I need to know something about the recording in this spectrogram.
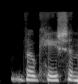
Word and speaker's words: VOcation: That's spelled just like vocation, the word, but it's vocation, like voiceover. VO stands for voiceover.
